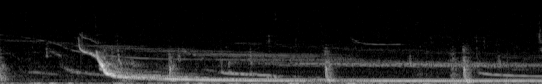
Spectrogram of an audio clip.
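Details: Weddell seal song from beneath sea ice at McMurdo Sound, Antarctica, November 2017, via an observatory 21 m below the ice: a loud plunging whistle settling into a long low drawn-out tone, with fainter gliding calls layered above.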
